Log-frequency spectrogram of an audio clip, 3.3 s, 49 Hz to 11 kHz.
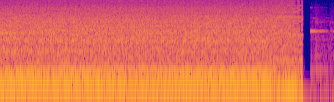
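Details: Honda Civic EP3 Type R at idle during coil-swap diagnosis: an uneven, stumbling pulse of roughly four beats a second before shutoff. One cylinder is misfiring; a blocked injector is suspected next.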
